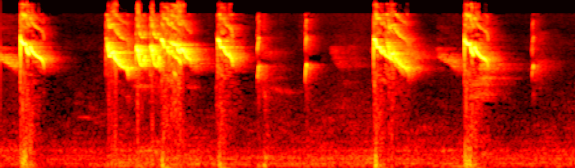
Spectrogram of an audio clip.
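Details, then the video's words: Pleci, the Oriental white-eye, singing to spur another pleci into song: high chirps and a dense twittering trill, then separate sharp downward-sliding notes. "Menaikan Emosi Burung Pleci Bahan Agar Pleci Gacor Cepat Bunyi Rajin Gacor"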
